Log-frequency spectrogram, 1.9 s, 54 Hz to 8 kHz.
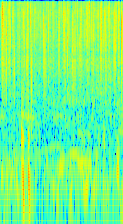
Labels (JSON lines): {"label": "biophony, cascading saw", "recorder": "SoundTrap 600 or HydroMoth"}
